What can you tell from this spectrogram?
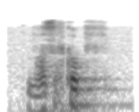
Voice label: "wasserkopf", alsace; meteo

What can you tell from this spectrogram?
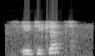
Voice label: "etiket", alsace

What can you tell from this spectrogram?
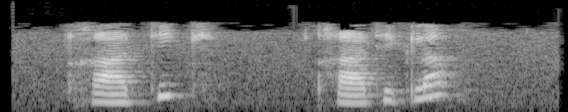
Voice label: "radig", alsace

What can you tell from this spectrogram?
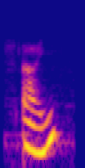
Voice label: "ei", alsace

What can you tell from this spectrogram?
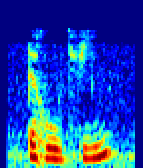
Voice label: "rotwin", alsace

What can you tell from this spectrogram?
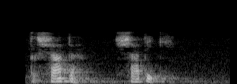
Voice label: "schatte", alsace; meteo

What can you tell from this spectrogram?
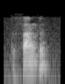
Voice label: "fanchel", alsace

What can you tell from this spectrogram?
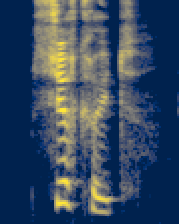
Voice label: "surkrut", alsace

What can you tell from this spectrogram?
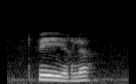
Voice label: "beerle", alsace

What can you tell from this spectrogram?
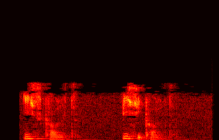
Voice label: "iskalt", alsace; meteo

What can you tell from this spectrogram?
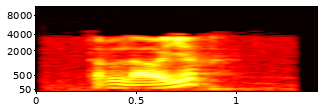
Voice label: "lauich", alsace

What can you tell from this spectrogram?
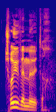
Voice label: "schruwemueter", alsace

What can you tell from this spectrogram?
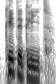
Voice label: "keteglied", Alsace

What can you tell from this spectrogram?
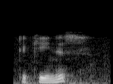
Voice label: "kines", alsace

